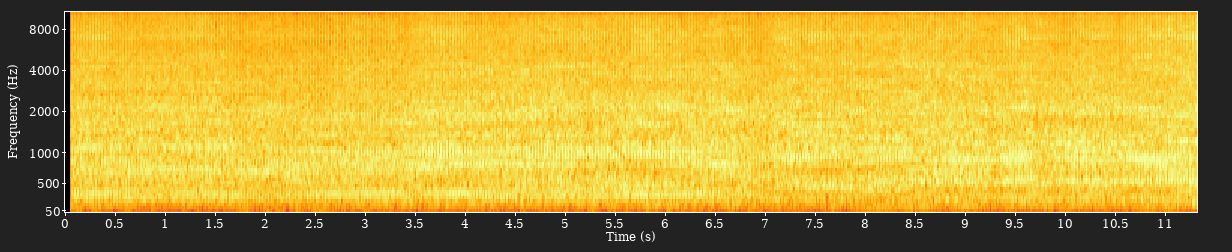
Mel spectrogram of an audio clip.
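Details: Suzuki Vitara V6 petrol at idle: harsh metallic rattle about three to four beats a second; owner attributes it to the timing chain.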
